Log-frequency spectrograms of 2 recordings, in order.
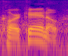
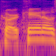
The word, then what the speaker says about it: Carcano: sporterized this right here I believe is a sporterized 1891 Carcano or Carino or however it is that you'd like to pronounce it I'm going to pronounce it Carano simply because that's how a majority of people pronounce it but I've been told that is incorrect now after smokeless powder had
